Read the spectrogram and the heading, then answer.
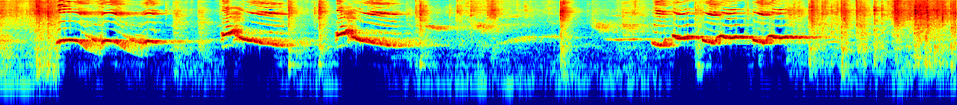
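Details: Chinese hwamei singing, recorded for use as a lure: loud slurred whistles that swoop down from high to mid pitch, spaced about a second apart, ending in a quick burst of looping warbled notes.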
